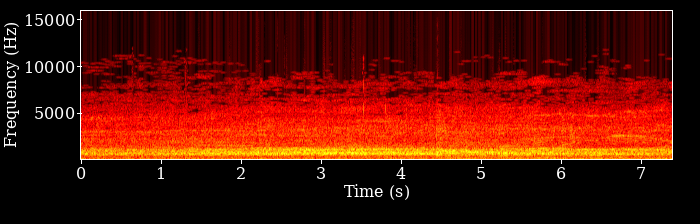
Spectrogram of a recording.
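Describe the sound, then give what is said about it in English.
A large concert crowd roars and cheers as the band comes on stage, a steady, dense wash of noise with scattered shouts and whoops rising from the mass. The loud din holds unbroken throughout. “Well, the crowd's getting anxious here.”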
